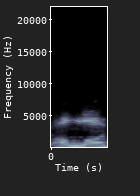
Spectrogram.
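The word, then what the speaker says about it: الله: keduanya adalah huruf lam dibaca Allah bukan Illah ya maka ini juga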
